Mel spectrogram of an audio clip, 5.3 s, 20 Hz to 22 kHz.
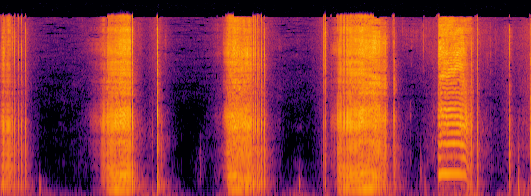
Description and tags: Some old floorboards creaking when I press on them. The creaks are clean and interims are almost noiseless so you can chop easily as you please. Recorded with a Roland Edirol R-09HR and edited in Audacity.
